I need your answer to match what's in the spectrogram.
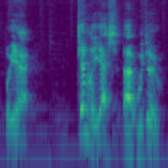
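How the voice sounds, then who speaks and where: A man's voice: on the high side, big pitch swings, normal speed, a bit bright, faint music behind. A man in his twenties from England, a YouTuber answering viewer questions in an unscripted casual Q&A, rambling with frequent restarts and fillers. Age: 20s.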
